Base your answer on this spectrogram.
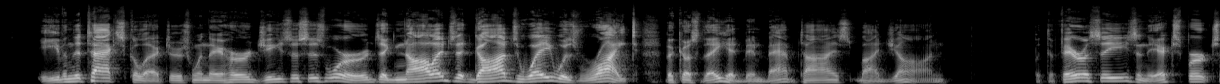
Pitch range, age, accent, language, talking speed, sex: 80-120 Hz, 50-69, American, English, 140 wpm, male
